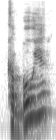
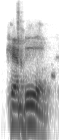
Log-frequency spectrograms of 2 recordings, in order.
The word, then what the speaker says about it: Kambua: Kabuya? Kambua.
